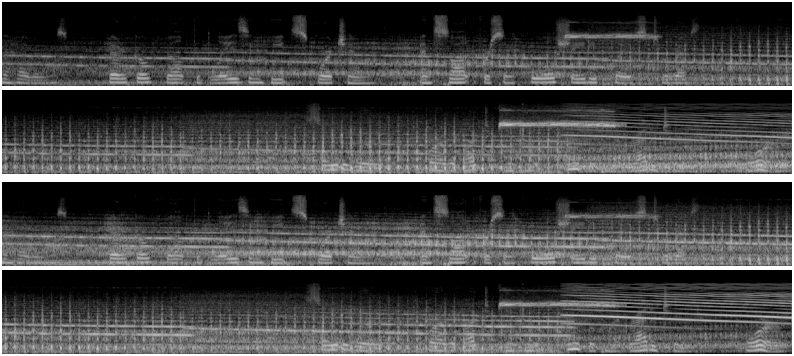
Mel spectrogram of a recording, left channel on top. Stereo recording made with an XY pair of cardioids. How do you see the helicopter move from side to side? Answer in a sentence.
You can hear the helicopter go from the right side to the left.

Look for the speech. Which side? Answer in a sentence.
You can hear the speech in the centre.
